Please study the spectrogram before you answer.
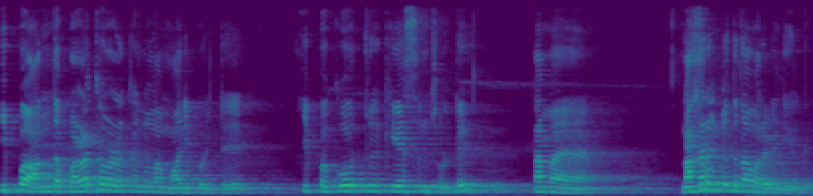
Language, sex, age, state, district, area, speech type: Tamil, male, 45-60, Tamil Nadu, Cuddalore, urban, spontaneous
